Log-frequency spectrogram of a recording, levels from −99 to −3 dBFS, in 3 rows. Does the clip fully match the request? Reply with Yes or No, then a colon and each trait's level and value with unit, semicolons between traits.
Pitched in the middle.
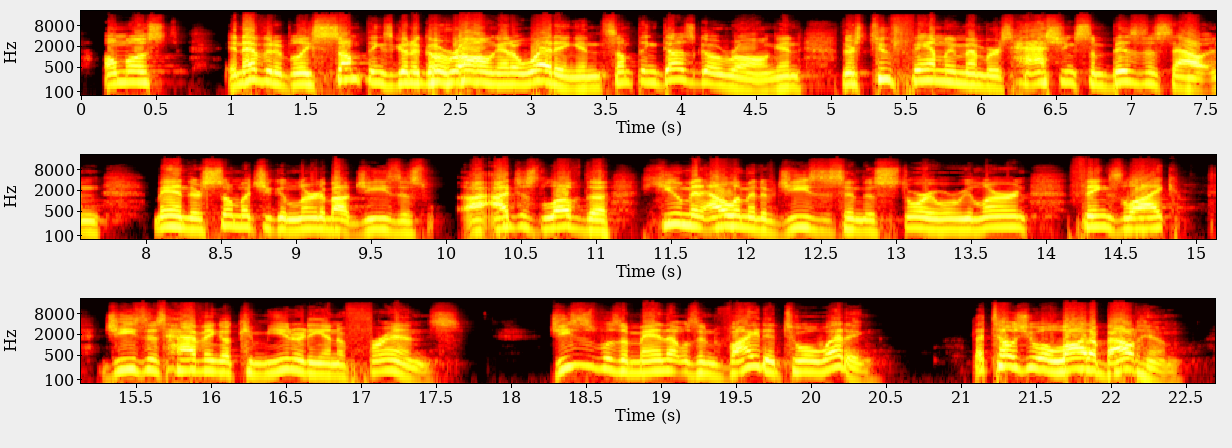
Yes: medium, 170 Hz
